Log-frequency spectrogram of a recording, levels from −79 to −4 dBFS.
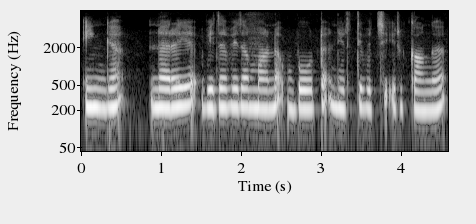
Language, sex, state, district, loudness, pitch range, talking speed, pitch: Tamil, female, Tamil Nadu, Nilgiris, -14 LUFS, 210-225 Hz, 90 wpm, 220 Hz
